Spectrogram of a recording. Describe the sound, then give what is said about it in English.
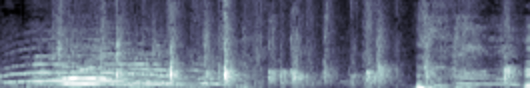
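A short burst of audience applause mixed with chuckling and overlapping voices, the clapping rising and thinning over a couple of seconds before voices swell again. “It's the only time that's ever gotten applause.”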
